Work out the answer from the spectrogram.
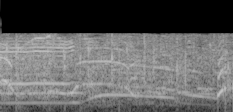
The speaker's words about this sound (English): So rounds of applause for T. Austin. Yay!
